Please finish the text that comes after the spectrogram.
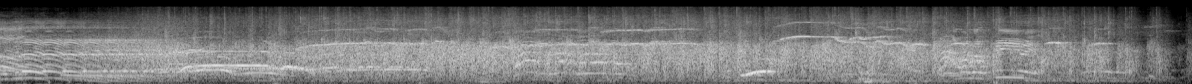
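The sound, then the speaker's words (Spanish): Loud, sustained applause from an audience welcoming a trumpet player, with scattered cheers and whistles rising above the clapping, continuing steadily before starting to fade at the very end. “aplauso para recibir a la trompeta dorada.”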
